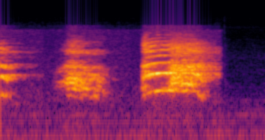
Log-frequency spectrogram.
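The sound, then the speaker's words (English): A pet goose, Quackers, honks loudly three times to alert a sleeping family to a barn fire, with harsh, nasal calls: a short first honk, a longer second, and a drawn-out third, each separated by brief silence, with no talking. “That was the goose alerting them.”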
